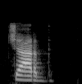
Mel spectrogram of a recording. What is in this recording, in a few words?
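"чард", Komi, female; kpv audio dict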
